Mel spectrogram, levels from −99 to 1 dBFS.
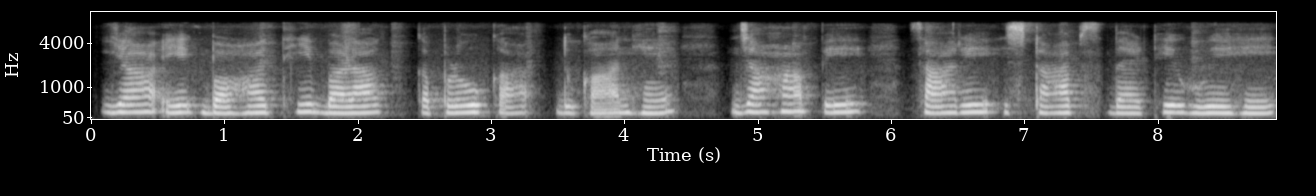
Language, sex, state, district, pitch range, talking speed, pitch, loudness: Hindi, female, Bihar, West Champaran, 200-225 Hz, 110 wpm, 210 Hz, -17 LUFS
